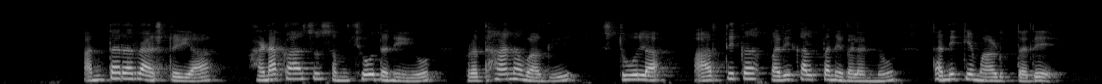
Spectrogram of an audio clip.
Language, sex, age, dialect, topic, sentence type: Kannada, female, 31-35, Coastal/Dakshin, banking, statement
